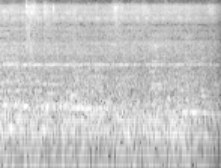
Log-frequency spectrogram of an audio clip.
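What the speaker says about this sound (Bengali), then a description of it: "ট্রেন এসে গেছে আমাদের ট্রেনে উঠছি" A train arriving at a station gives a steady, loud rumble with a constant mechanical drone and faint rattling, heard close by and continuous throughout.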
